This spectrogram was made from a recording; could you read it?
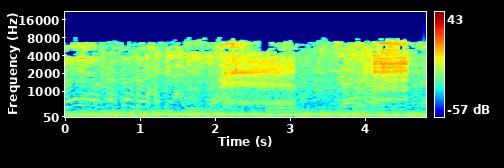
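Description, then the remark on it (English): Several sheep bleat repeatedly over a constant low rumble of passing traffic along a main road leading in and out of Khartoum, Sudan, where sheep are sold as families prepare for the Eid al-Adha feast, with indistinct voices mixed into the busy outdoor scene. “Hundreds of heads of sheep could be seen along main roads leading in and out of Sudan's capital, Khartoum, Thursday, as family prepared for the Eid of Al-Adha feast”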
